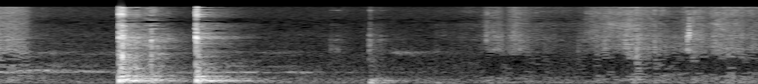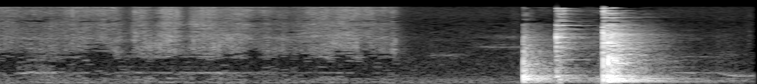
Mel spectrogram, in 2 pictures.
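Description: A steel spoon spreading coconut oil over a ragi chapati on a steel plate: a soft, high scraping as the spoon rubs across the flatbread, with two sharp clinks of spoon on plate about half a second in and two louder clinks near the end.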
